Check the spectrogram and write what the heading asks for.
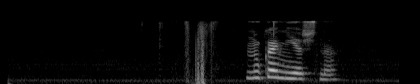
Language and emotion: Russian, positive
